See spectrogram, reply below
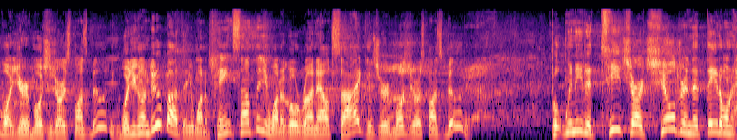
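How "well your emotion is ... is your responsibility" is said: put-on very fast playful lecture to a kid; dad firing back at a bored kid, fast; rapid dad reply. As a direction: rattle it off at speed. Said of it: "I'm bored".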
